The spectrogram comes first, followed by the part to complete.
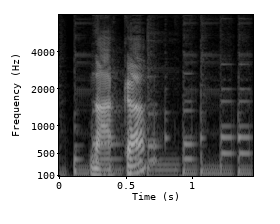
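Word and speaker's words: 中: After that we have the word naka should also be accented on the first syllable.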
